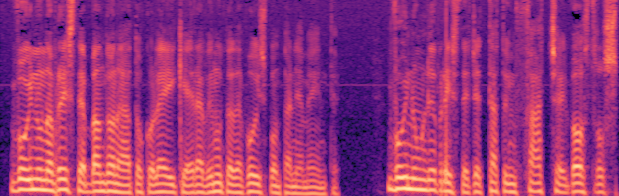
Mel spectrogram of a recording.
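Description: Someone is reading aloud in a natural voice with ordinary pitch variation in a quiet background.

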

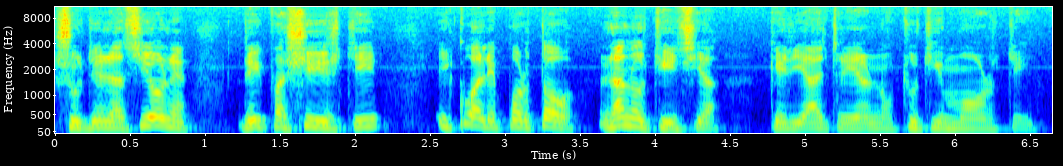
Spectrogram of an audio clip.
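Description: On a very clean recording with a silent background, a man uses a normal speaking voice, fairly high in pitch, at a fairly slow pace with lively intonation. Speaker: historian of the resistance. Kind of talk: historical talk. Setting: studio.

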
